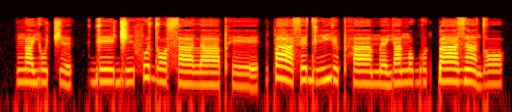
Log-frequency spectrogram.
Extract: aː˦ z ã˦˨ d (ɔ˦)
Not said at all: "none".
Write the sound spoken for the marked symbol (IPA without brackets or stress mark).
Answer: ɔ˦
